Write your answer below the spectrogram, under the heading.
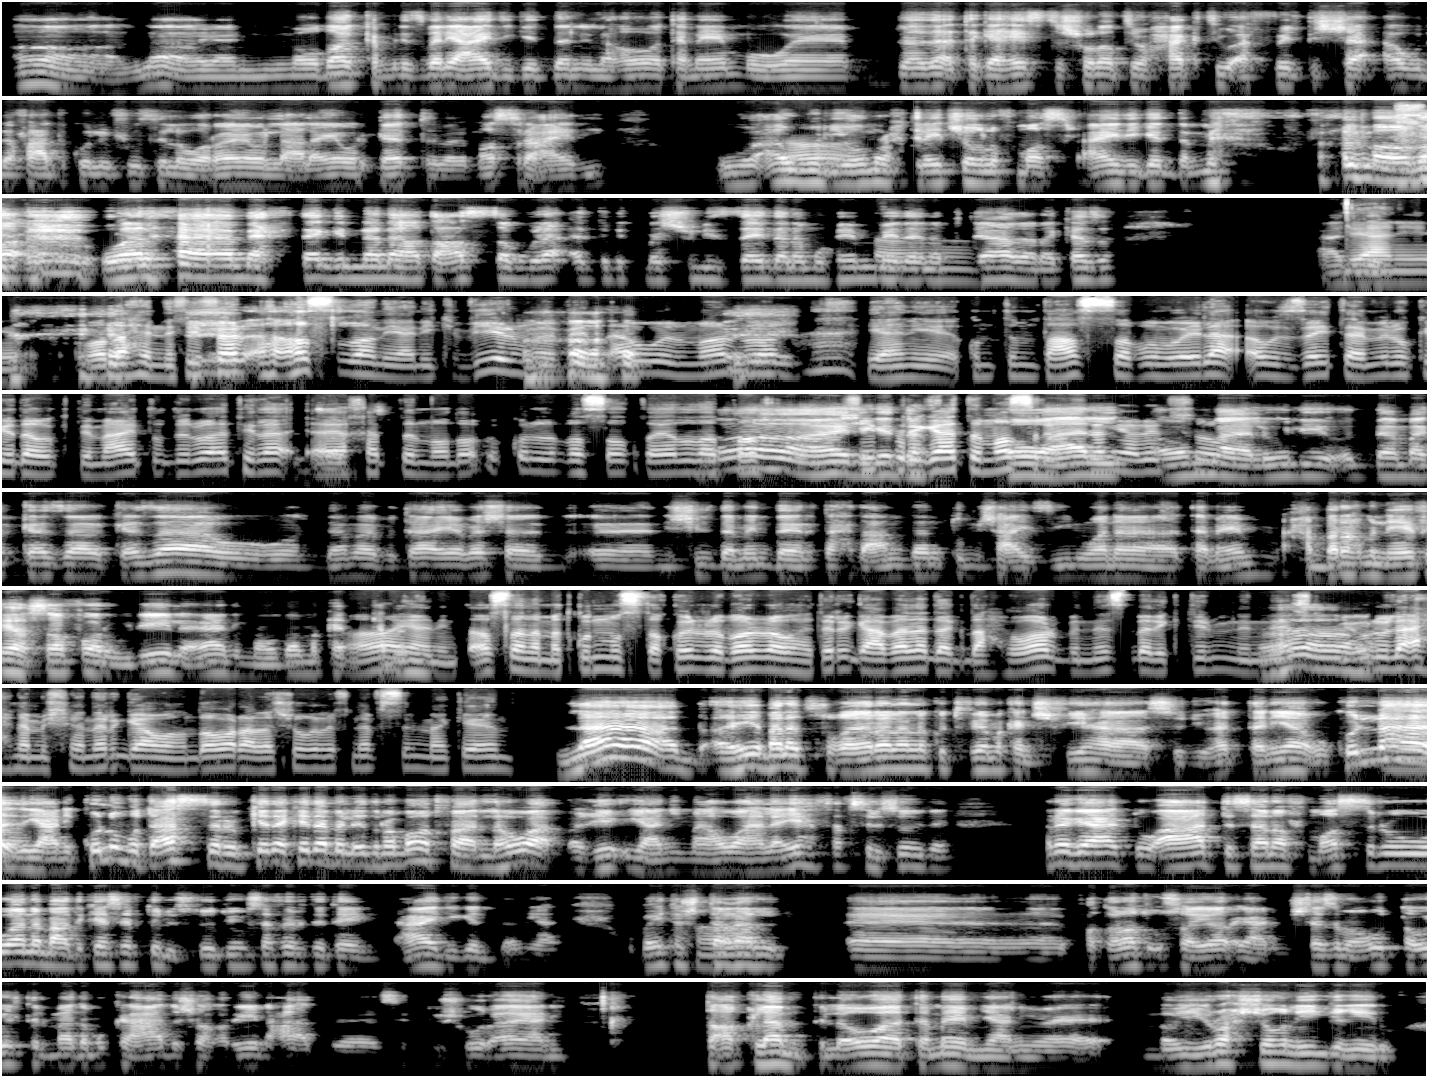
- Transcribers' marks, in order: tapping; chuckle; laughing while speaking: "مه فالموضوع ولا"; laughing while speaking: "أصلًا"; laugh; laughing while speaking: "آه"; laugh; unintelligible speech; laughing while speaking: "آه"; tsk
- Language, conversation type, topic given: Arabic, podcast, هتتصرف إزاي لو فقدت شغلك فجأة؟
